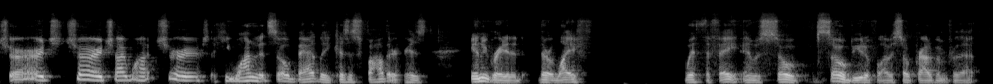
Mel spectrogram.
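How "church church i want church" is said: put-on very high, drawn-out, screaming child's crying wail. Retelling how the speaker's nephew wanted church on Easter, imitating Brian crying and screaming. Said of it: "crying around the house, screaming like".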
